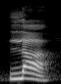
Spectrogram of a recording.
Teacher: प्रयत्न के आधार पर ल किस प्रकार की ध्वनि है? तो दोस्तों यह एक पार्श्विक ध्वनि है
